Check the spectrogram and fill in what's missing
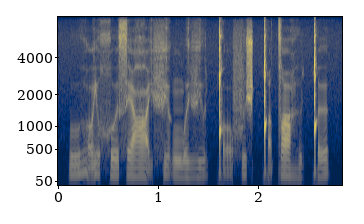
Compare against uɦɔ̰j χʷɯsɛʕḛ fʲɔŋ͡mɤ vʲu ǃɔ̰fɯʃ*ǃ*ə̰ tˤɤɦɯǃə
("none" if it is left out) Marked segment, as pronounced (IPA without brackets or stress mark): ǃ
